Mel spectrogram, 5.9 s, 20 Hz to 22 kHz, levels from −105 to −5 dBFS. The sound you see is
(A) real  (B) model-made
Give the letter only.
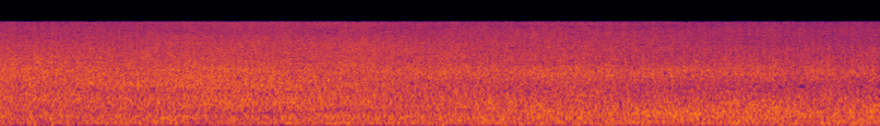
A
